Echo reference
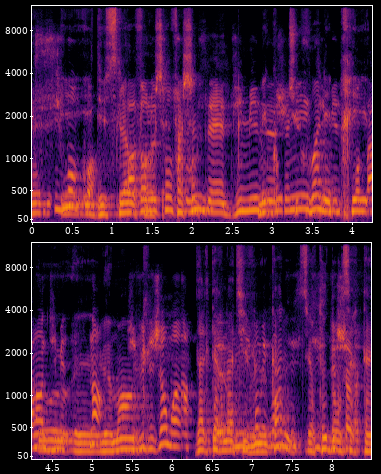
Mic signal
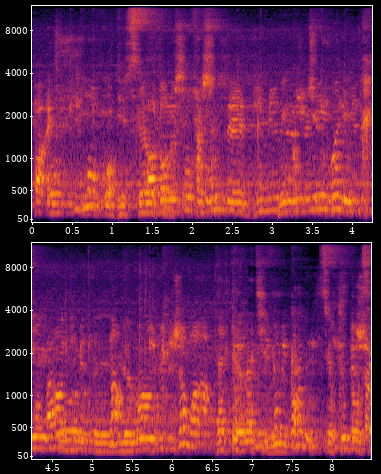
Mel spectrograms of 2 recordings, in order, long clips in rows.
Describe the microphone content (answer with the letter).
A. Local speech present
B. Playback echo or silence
B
